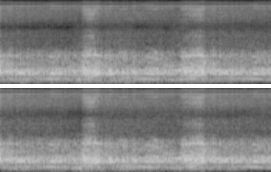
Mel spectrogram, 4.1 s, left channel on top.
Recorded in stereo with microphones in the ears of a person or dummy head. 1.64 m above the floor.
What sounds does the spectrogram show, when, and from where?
0.0 s an engine running: centre (ahead or behind)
